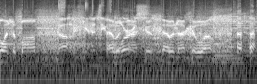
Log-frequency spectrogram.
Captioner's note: laughter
